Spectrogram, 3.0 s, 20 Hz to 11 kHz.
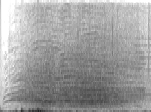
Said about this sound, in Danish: Jeg synes simpelthen bare, at vi alle sammen i kor herinde i Tivoli skal råbe, hej Andreas, men det skal vel og værke være så højt, som vi overhovedet kan, er I klar på at råbe, hej Andreas? Så gør vi det på 3, 2, 1.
